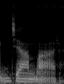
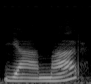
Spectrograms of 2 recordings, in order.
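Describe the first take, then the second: First: Llamar with a zh sound, zhah-MAR; llamar, ll like the s in measure; Argentine llamar. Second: Llamar, ll like English y; Spanish llamar. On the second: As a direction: say llamar as yah-mar. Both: Shown as a demonstration. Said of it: "You can also say llamar".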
